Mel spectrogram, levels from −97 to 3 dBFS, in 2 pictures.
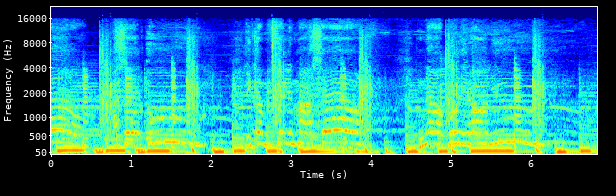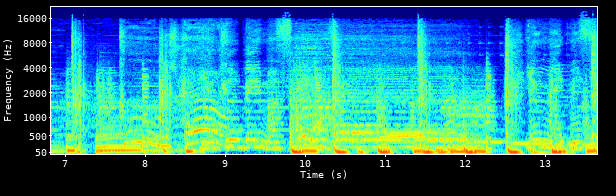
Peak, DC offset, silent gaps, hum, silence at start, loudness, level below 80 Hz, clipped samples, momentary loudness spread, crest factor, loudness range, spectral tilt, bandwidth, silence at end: -10 dBFS; under 0.1%; none; none; 0 s; -27 LUFS; -28 dBFS; under 0.1%; 6 LU; 14 dB; 3 LU; -5.5 dB/octave; 16.5 kHz; 0 s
